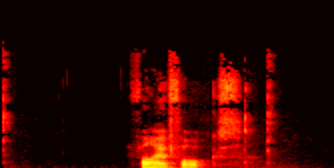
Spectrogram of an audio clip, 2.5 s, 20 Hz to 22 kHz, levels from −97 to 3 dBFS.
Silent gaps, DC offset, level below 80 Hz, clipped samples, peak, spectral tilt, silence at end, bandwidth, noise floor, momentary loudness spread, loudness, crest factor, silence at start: none; under 0.1%; -80 dBFS; under 0.1%; -12 dBFS; -4 dB/octave; 0.45 s; 15.5 kHz; -86 dBFS; 20 LU; -30 LUFS; 22 dB; 0.05 s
